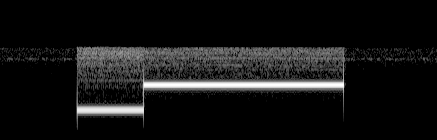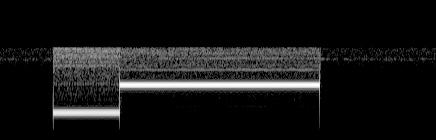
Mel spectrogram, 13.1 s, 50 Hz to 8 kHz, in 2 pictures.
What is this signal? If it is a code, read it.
Two-tone page, heard as a one-second tone, then a three-second tone, about 690 then 1250 Hz, about 640 then 1250 Hz. It is heard from 1.1 to 11.4 s.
